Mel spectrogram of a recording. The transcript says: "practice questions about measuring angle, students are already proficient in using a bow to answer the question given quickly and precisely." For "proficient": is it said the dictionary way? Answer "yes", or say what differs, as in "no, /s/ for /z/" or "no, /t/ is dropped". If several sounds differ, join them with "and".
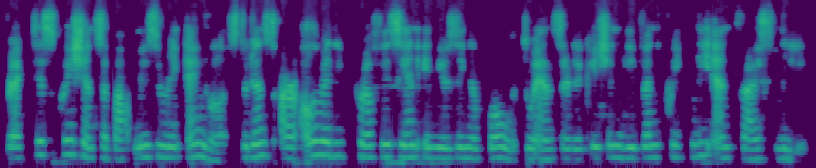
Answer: no, /s/ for /ʃ/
